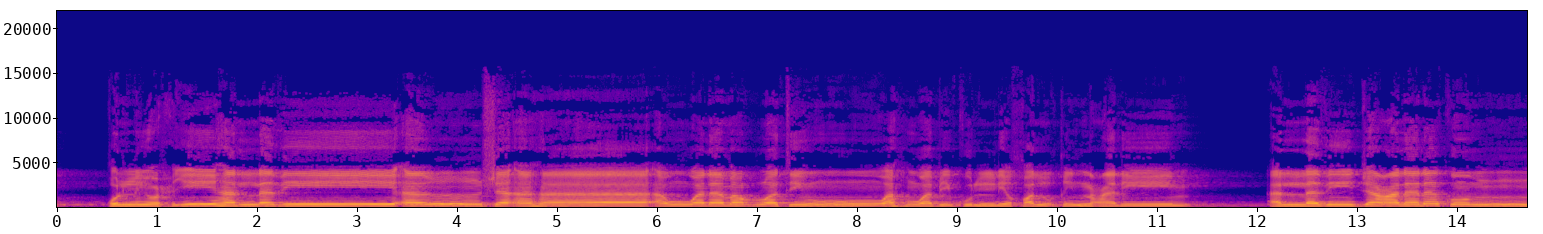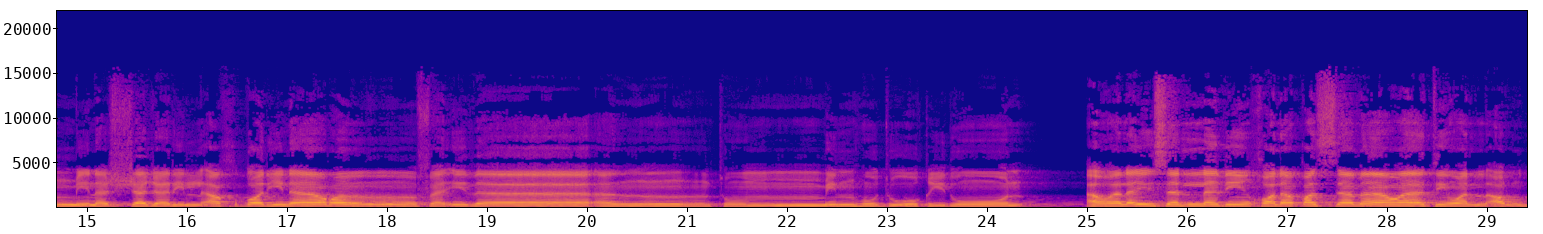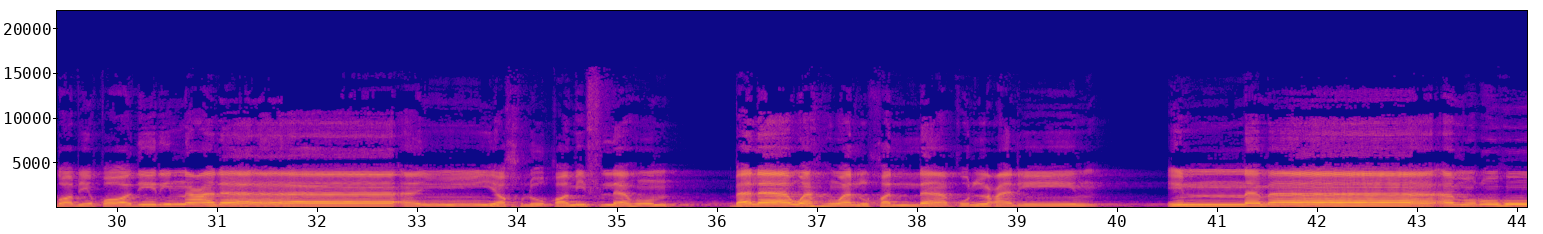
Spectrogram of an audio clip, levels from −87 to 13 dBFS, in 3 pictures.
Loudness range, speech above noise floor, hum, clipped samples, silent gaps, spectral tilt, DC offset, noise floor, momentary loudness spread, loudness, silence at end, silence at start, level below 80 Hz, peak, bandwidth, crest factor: 5 LU; 30 dB; none; under 0.1%; none; -6 dB/octave; under 0.1%; -43 dBFS; 7 LU; -14 LUFS; 0 s; 0 s; -56 dBFS; 0 dBFS; 14.5 kHz; 12 dB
